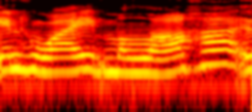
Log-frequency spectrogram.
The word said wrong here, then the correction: mahalo: Is that right? Did I pronounce it right? – Mahalo. – Mahala. I got it backwards.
